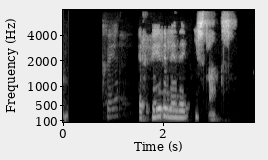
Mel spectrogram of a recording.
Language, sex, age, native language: Icelandic, female, 30-39, Icelandic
